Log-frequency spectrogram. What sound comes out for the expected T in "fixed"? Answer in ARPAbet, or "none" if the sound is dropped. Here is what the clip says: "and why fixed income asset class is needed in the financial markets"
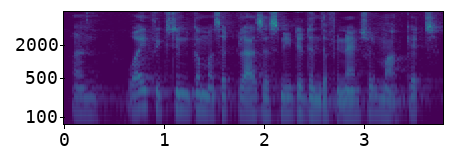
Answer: T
